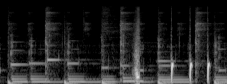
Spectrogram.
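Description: Upbeat background music with a steady beat. Near the end, a quick run of three or four short popping blips plays as a screen-transition sound effect.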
